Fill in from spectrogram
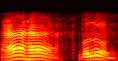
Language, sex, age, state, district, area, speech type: Bengali, male, 30-45, West Bengal, Birbhum, urban, conversation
